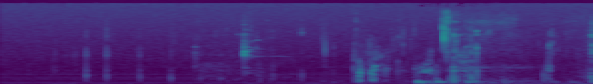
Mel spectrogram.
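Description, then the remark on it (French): Quiet mouth sounds of someone taking a small sip of coffee: soft clicks and a brief wet slurp, followed by a swallow and a louder breathy exhale, with no talking. “Je vois pas une petite gorgée de café.”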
